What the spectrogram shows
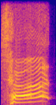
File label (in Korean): Vox Casting, kr; Aselica; kingsraid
